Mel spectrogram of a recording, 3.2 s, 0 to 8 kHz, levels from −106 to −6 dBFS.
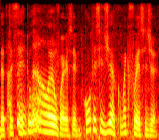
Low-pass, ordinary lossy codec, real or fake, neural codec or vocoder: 7.2 kHz; none; fake; codec, 16 kHz, 4 kbps, FunCodec, trained on LibriTTS, 50 frames a second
